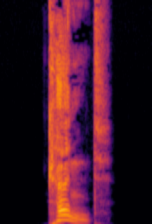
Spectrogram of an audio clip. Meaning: second-person plural present of können
- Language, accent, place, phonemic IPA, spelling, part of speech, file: German, Germany, Berlin, /kœnt/, könnt, verb, De-könnt.ogg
